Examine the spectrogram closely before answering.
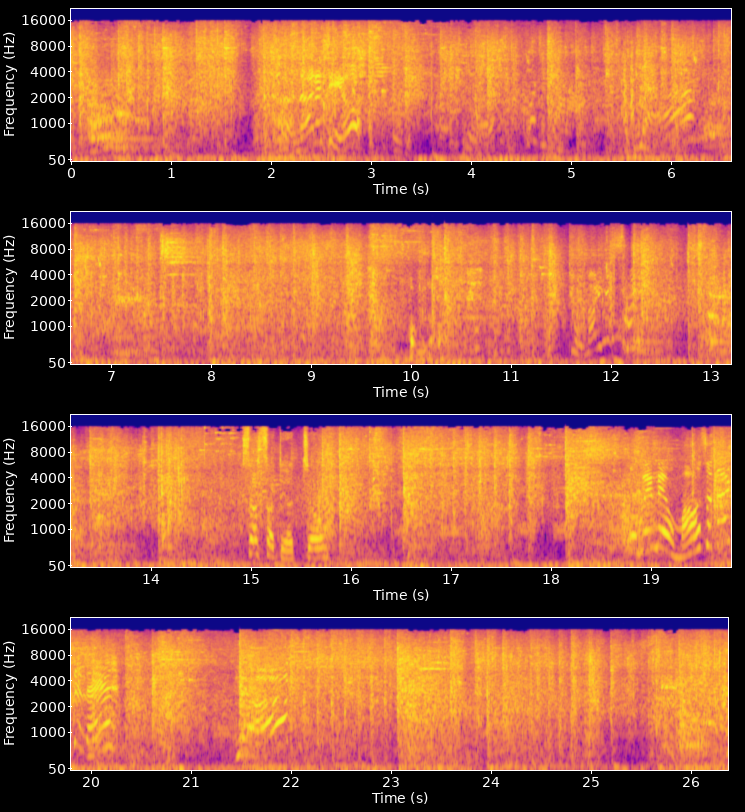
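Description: Game combat effects whoosh, clash and explode in quick bursts.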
